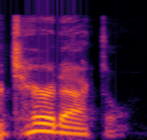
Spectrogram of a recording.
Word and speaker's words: pterodactyl: T-Rex or pterodactyl? Spelled with a P, apparently.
